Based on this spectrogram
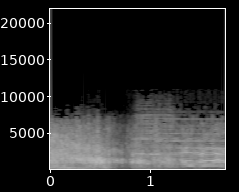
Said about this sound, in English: And just as we're talking about this and joking about it, a gunshot.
